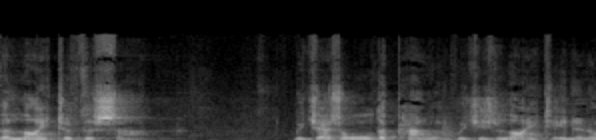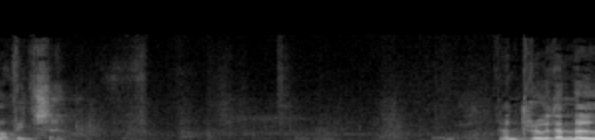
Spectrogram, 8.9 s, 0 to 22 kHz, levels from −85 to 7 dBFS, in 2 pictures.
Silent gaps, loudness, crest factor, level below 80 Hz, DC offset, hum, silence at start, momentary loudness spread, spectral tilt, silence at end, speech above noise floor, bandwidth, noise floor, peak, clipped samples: none; -25 LUFS; 22 dB; -72 dBFS; under 0.1%; none; 0 s; 15 LU; -3 dB/octave; 0 s; 32 dB; 17 kHz; -57 dBFS; -4 dBFS; under 0.1%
